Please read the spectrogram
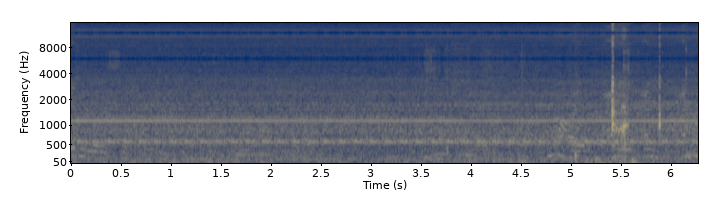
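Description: Small electric brewing pump running steadily, circulating wort through a plate chiller, with a constant motor hum. Two sharp clicks come near the end.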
